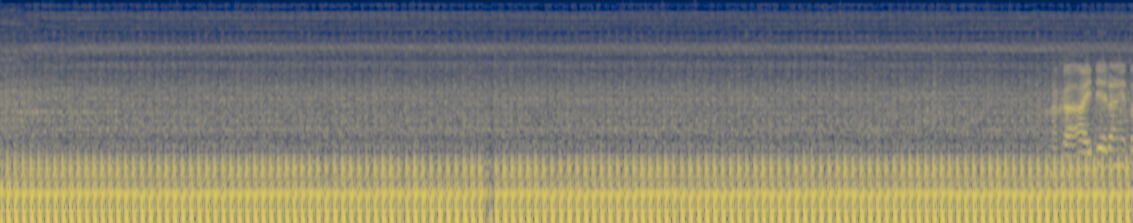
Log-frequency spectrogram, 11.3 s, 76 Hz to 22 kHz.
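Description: A Raider 150 FI motorcycle engine idles with a steady, rapid close-up putter, loud and even throughout, with a brief bird-like chirp near the end.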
